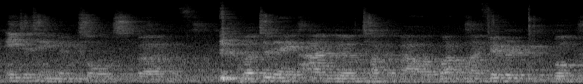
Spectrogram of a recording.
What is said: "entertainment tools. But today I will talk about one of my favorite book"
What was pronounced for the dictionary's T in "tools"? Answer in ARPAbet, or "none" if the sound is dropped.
S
